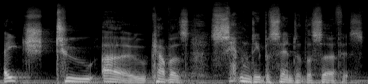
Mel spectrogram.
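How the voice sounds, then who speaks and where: A man's voice: on the low side, very animated, measured pace, fairly bright tone, faint music behind. An actor playing an eager, proud alien scientist who formally explains his experiment in a radio play. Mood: explanatory. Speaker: lead scientist presenting a project. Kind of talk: radio play dialogue, expository.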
